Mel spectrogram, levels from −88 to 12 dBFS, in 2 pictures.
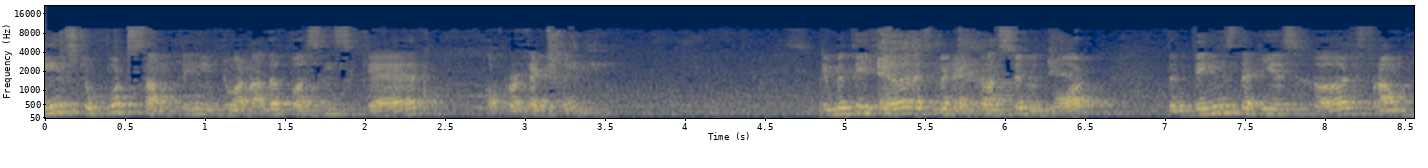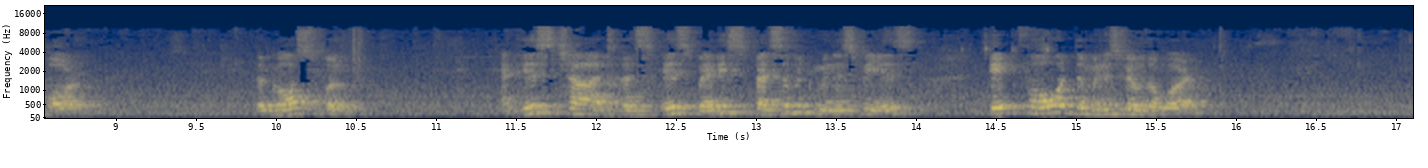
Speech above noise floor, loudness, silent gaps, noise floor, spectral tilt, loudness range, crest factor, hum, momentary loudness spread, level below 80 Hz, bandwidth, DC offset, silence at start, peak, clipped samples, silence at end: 20 dB; -19 LUFS; none; -38 dBFS; -4.5 dB/octave; 4 LU; 18 dB; none; 22 LU; -68 dBFS; 10.5 kHz; under 0.1%; 0 s; -2 dBFS; under 0.1%; 0 s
